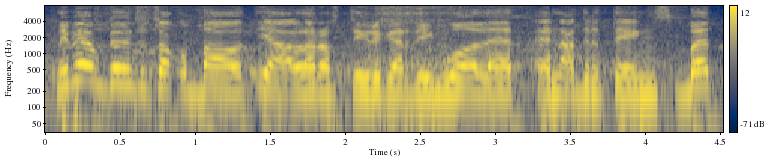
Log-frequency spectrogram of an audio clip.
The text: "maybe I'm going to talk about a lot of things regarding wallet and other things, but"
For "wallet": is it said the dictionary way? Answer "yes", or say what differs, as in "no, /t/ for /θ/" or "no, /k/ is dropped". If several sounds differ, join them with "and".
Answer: yes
